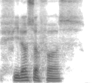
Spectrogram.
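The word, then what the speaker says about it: φιλόσοφος: terme de philosophe hein qui en grec se prononce philosophos si vous ne savez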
